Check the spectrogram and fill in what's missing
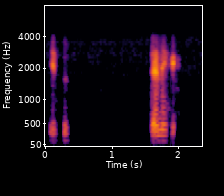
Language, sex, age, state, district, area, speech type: Assamese, male, 18-30, Assam, Charaideo, rural, conversation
